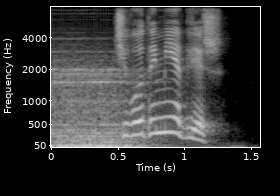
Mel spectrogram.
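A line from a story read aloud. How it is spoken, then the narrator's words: Shout. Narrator (Russian): крикнула Майя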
